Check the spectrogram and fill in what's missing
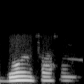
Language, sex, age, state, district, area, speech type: Kashmiri, male, 45-60, Jammu and Kashmir, Srinagar, urban, conversation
